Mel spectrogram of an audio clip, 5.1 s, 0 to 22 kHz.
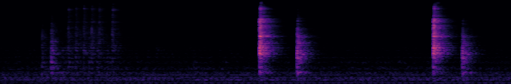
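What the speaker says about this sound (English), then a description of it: "now we've got both the front and the rear linkage pivot bolts tightened and torqued to spec with the blue Loctite" Torque wrench ratchet clicks while tightening the linkage axle nuts on a KTM 300 XC dirt bike: a few sharp ratcheting passes, then two pairs of crisp clicks, close and clear over a quiet background.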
